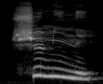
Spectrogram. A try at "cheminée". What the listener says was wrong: Non, c'est pas chemin et, c'est cheminée. Attention, quand on a une voyelle après le N, souvent il faut prononcer in et pas un.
